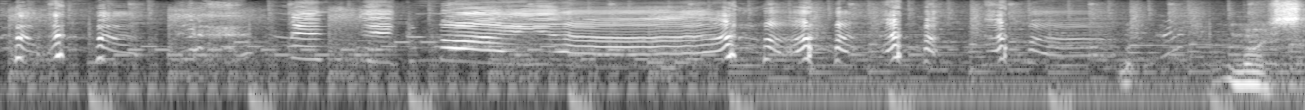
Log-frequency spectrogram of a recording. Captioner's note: sobbing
